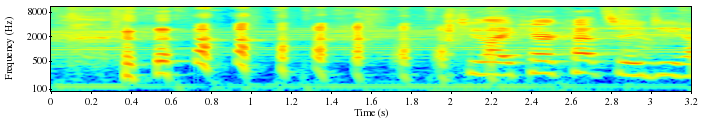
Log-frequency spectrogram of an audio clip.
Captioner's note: husband laughs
